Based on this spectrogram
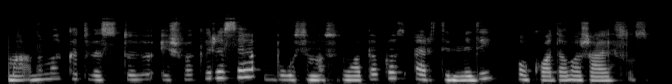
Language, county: Lithuanian, Klaipėda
